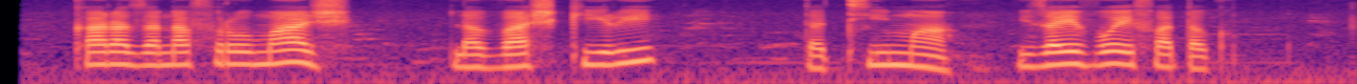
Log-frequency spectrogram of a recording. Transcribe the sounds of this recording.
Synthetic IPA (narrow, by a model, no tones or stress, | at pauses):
kʰaɾazanəfromaʒi̥ | lavaʃi̥kiɾi | d̪̥at̪ʰimaizajavoefat̪aku̥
